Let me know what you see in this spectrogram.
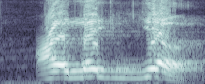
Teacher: کے اوپر زبر ہے، اسے پڑھیں گے عین زبر ع، لیکن یا کے اوپر تشدید ہے، اس لیے ہم یا کو ایک مرتبہ پچھلے والے حرف سے ملائیں گے اور ایک مرتبہ خود اس سے پڑھیں گے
